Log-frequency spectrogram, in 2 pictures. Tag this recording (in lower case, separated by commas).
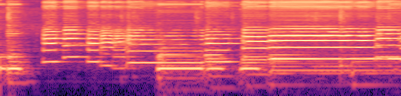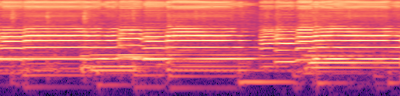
jazz, musical instrument, acoustic guitar, music, strum, plucked string instrument, guitar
